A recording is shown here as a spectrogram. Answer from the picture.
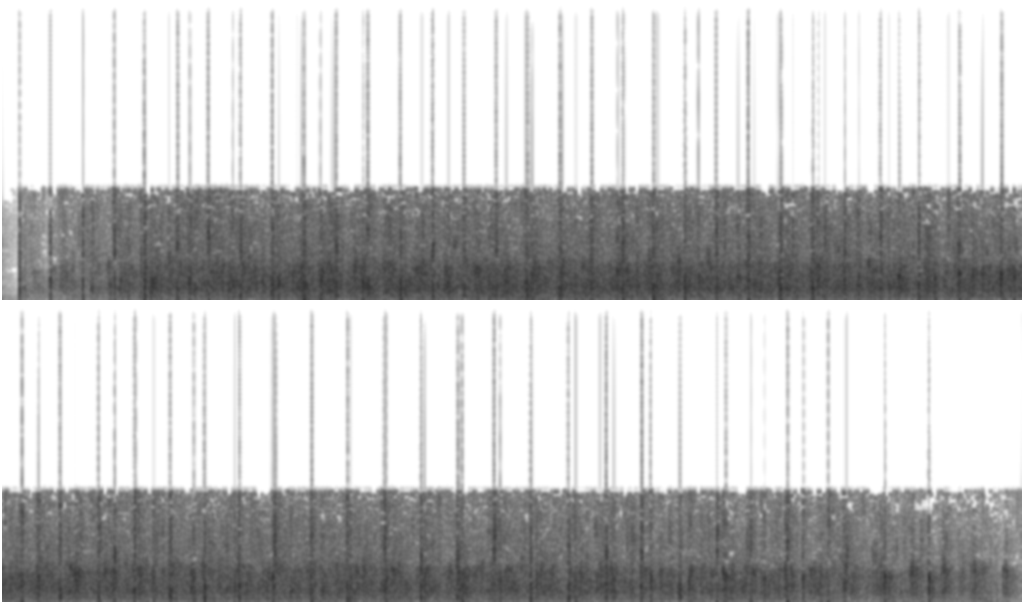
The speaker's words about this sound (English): And I would like to ask the Osler Fellows, members of our faculty who serve as mentors to all of the students, to stand for a moment of applause.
